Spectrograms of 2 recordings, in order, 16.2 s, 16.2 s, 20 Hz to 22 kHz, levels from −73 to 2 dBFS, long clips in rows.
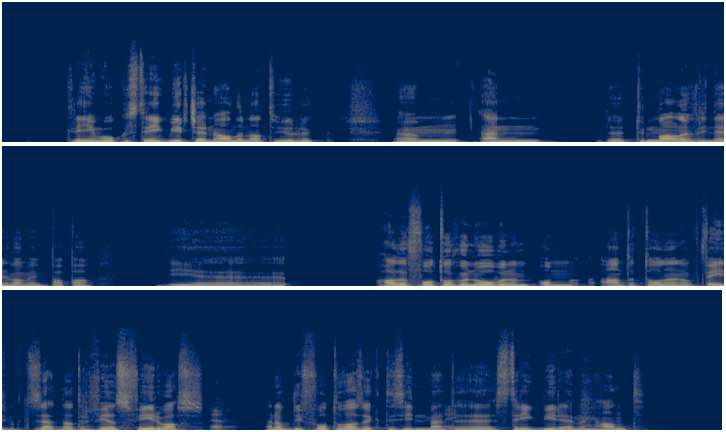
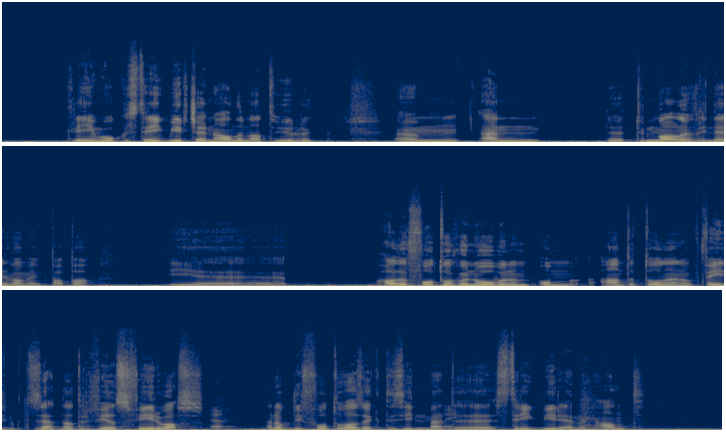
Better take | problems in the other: first | low rumble; faint; until 9 s and from 11 s on; 20 dB below the speech

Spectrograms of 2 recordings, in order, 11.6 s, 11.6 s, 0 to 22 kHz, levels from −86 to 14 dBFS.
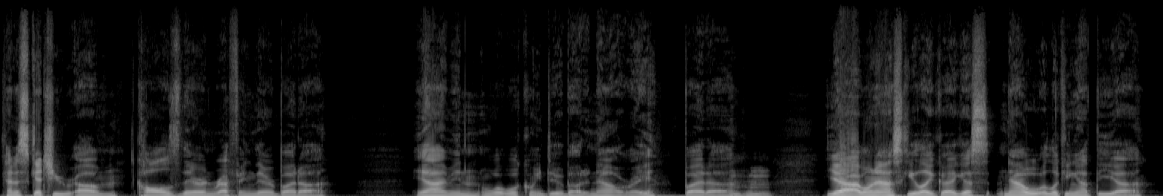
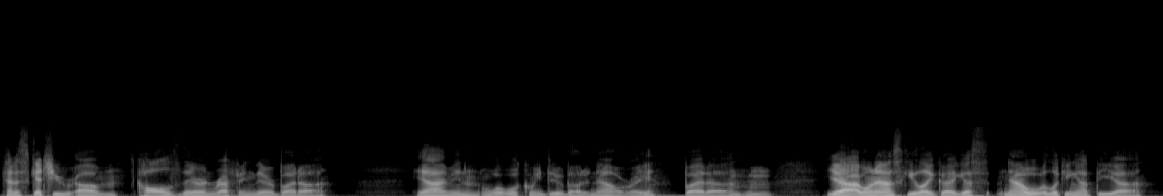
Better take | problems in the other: first | muffled; very; fading above 3 kHz

